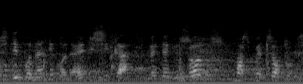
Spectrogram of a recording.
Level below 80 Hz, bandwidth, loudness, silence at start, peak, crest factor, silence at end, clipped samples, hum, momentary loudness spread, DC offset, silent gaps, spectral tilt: -46 dBFS; 7.6 kHz; -36 LUFS; 0 s; -16 dBFS; 20 dB; 0 s; under 0.1%; 50 Hz at -45 dBFS; 6 LU; under 0.1%; none; -4 dB/octave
